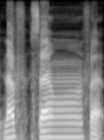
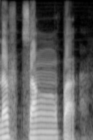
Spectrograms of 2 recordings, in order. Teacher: Maka suara sinnya ini, suara tanwinnya dimasukkan ke huruf fa. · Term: ikhfa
